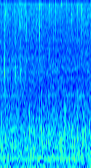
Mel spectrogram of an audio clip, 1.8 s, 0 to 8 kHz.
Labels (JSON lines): {"label": "anthrophony, boat engine", "recorder": "SoundTrap 300"}
{"label": "biophony", "recorder": "SoundTrap 300"}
